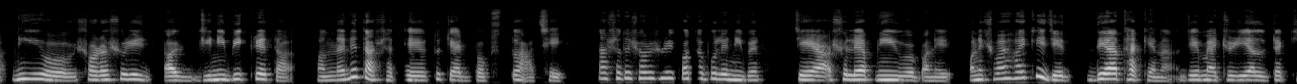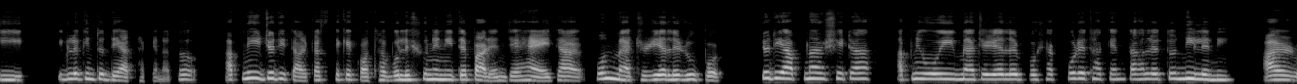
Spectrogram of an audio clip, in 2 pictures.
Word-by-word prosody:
আপনি 230 +4 0 0.3
অ - - +3 0.3
সরাসরি 220 +2 +2 0.3
আ - - +8 0.3
যিনি 215 +3 +3
বিক্রেতা 235 -6 0 0.4
অনলাইনে 215 - +1
তার 215 -3 +4
সাথে 200 +3 -5 0.2
তো - - -6
চ্যাট 190 -4 -2
বক্স 175 -1 -6 0.2
তো - - -2 0.2
আছেই। 175 -3 -7 0.4
তার 270 0 -3
সাথে 280 0 -1
সরাসরি 285 0 0
কথা 265 +1 -3
বলে 240 -2 +2
নিবেন। 200 -1 -1 0.4
যে 210 - +4 0.2
আসলে 220 0 +2
আপনি 215 0 +2 0.2
অ - - 0
মানে 170 -1 -4 0.3
অনেক 220 +2 +2
সময় 260 +2 +1
হয় 295 +1 0
কি 380 - +4
যে 200 - +5 0.4
দেয়া 250 0 +10
থাকে 215 -5 -1
না। - - -8 0.2
যে 210 - +1
ম্যাটেরিয়াল 200 0 0
টা 200 - -1
কি 215 -1 -1 0.5
এগুলো 250 +3 +1
কিন্তু 245 -1 +1
দেয়া 185 -4 0
থাকে 165 - -16
না। - - -12
তো 225 - -2 0.5
আপনি 260 +6 0 0.2
যদি 260 -2 +2
তার 175 -2 -2
কাছ 205 0 -3
থেকে 225 0 -2
কথা 175 +3 -3
বলে 215 +1 +4
শুনে 235 -1 +3
নিতে 220 0 +1
পারেন 170 -4 +2
যে 190 - -1
হ্যাঁ, 185 -4 +3
এটা 190 +3 -2 0.3
কোন 260 +2 +2
ম্যাটেরিয়াল 215 +3 +2
এর 220 - -2
উপর। 195 -5 -2 0.5
যদি 290 0 +2
আপনার 270 +1 +1
সেটা 265 -1 -2 0.4
আপনি 255 +4 -2 0.2
ওই 250 0 +3 0.2
ম্যাটেরিয়ালের 235 0 +2
পোশাক 230 +1 -6
পরে 270 0 +1
থাকেন 240 -1 -5
তাহলে 245 +1 -1
তো 265 - -2
নিলেনই। 230 -5 +4 0.5
আর 215 0 +4
225 Hz, 170 wpm, -22 LUFS, 205-250 Hz, 0.5 s, দেয়া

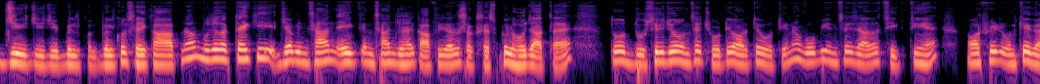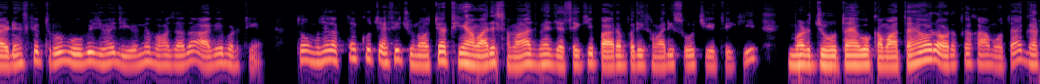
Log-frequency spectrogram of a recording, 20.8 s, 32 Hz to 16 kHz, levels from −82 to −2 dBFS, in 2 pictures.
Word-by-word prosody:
जी, 155 0 +4
जी, 135 -1 -3
जी। 130 -1 -1
बिल्कुल, 130 -2 -3
बिल्कुल 140 +4 +1
सही 145 -3 +3
कहा 140 0 0
आपने 190 +11 -1
और 230 - +4
मुझे 210 -2 +4
लगता 205 +1 +3
है 205 - +6
कि 220 +2 0
जब 180 0 +5
इंसान 170 +2 +2
एक 160 +3 +3
इंसान 155 0 -1
जो 145 - +1
है, 150 +1 +1
काफ़ी 135 0 0
ज़्यादा 140 +2 +2
सक्सेसफुल 130 +3 0
हो 130 -1 +3
जाता 120 -4 +1
है, - - -1 0.4
तो 180 0 +4
दूसरी 150 +2 +1
जो 180 +1 +5
उनसे 175 +2 0
छोटी 145 -2 -2
औरतें 145 -1 +1
होती 140 -1 -3
हैं 155 - -6
ना, 210 - -3
वो 165 -4 0
भी 190 +2 -3
इनसे 175 +1 -3
ज़्यादा 150 -1 0
सीखती 135 +4 -5
हैं 145 +1 -2 0.3
और 155 +1 +3
फिर 180 -1 +3
उनके 150 +3 +2
गाइडेंस 135 +1 +1
के 180 +5 -3
थ्रू 165 0 -3
वो 155 -4 -1
भी 170 +1 +1
जो 150 -1 -4
है 160 - -2
जीवन 130 -2 -6
में 170 +1 -5
बहुत 135 -2 -5
ज़्यादा 135 +7 -3
आगे 140 +5 -2
बढ़ती 140 -2 -8
हैं। - - -15 0.3
तो 190 0 -2
मुझे 170 +3 -3
लगता 195 +2 -3
है 210 - -3
कुछ 205 -3 -5
ऐसी 165 +4 0
चुनौतियाँ 145 +1 0
थी 160 - +2
हमारे 140 0 +4
समाज 140 +1 -1
में, 150 0 -1
जैसे 130 0 -3
कि 150 +3 -3
पारंपरिक 130 0 0
हमारी 125 +2 -4
सोच 135 -1 -7
ये 125 - -5
थी 115 - -9
कि, 180 - -9 0.3
मर्द 135 0 +3
जो 135 -1 +1
होता 130 +1 +1
है 135 - +4
वो 140 +1 +4
कमाता 125 +2 +2
है 165 - +2
और 200 +1 +4
औरत 135 +1 -1
का 150 - -4
काम 140 -2 -5
होता 125 -1 -5
है - - -3
घर 145 -6 -3
145 Hz, 260 wpm, -20 LUFS, 135-170 Hz, 0.4 s, है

